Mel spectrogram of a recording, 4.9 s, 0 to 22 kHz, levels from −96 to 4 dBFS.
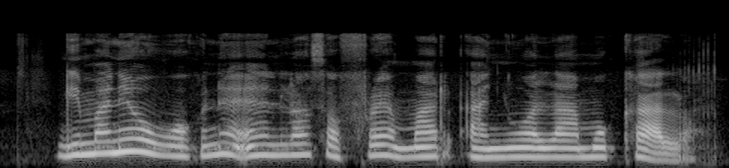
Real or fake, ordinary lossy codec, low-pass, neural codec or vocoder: real; none; none; none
